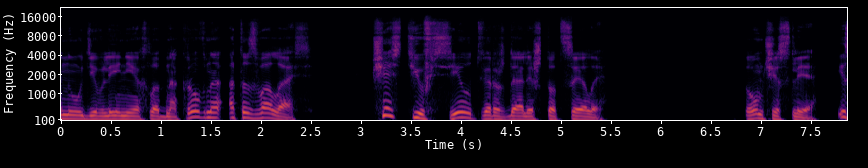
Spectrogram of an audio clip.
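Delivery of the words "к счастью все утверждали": ordinary delivery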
